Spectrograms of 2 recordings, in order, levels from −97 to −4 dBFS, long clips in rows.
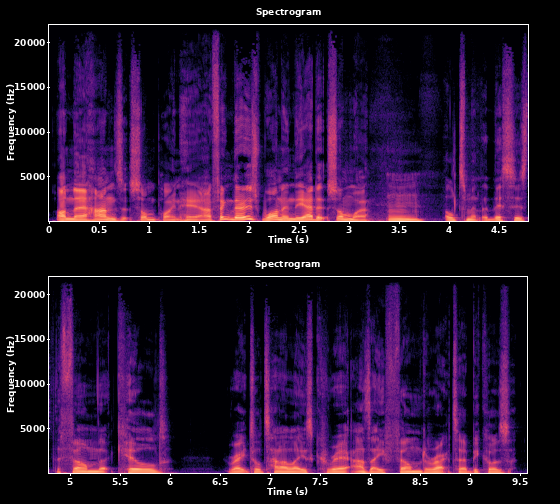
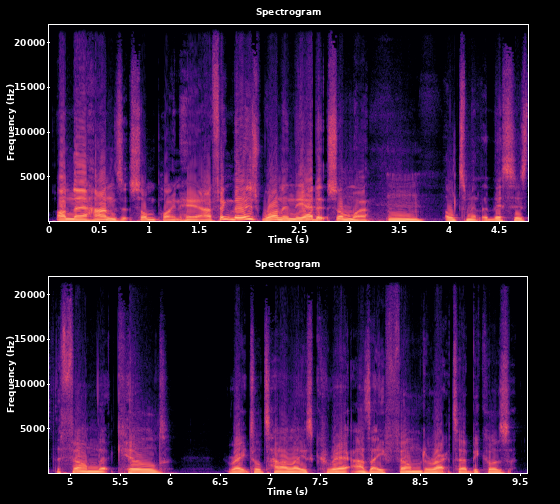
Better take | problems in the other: first | distortion; slight; 10% of the sound clipped

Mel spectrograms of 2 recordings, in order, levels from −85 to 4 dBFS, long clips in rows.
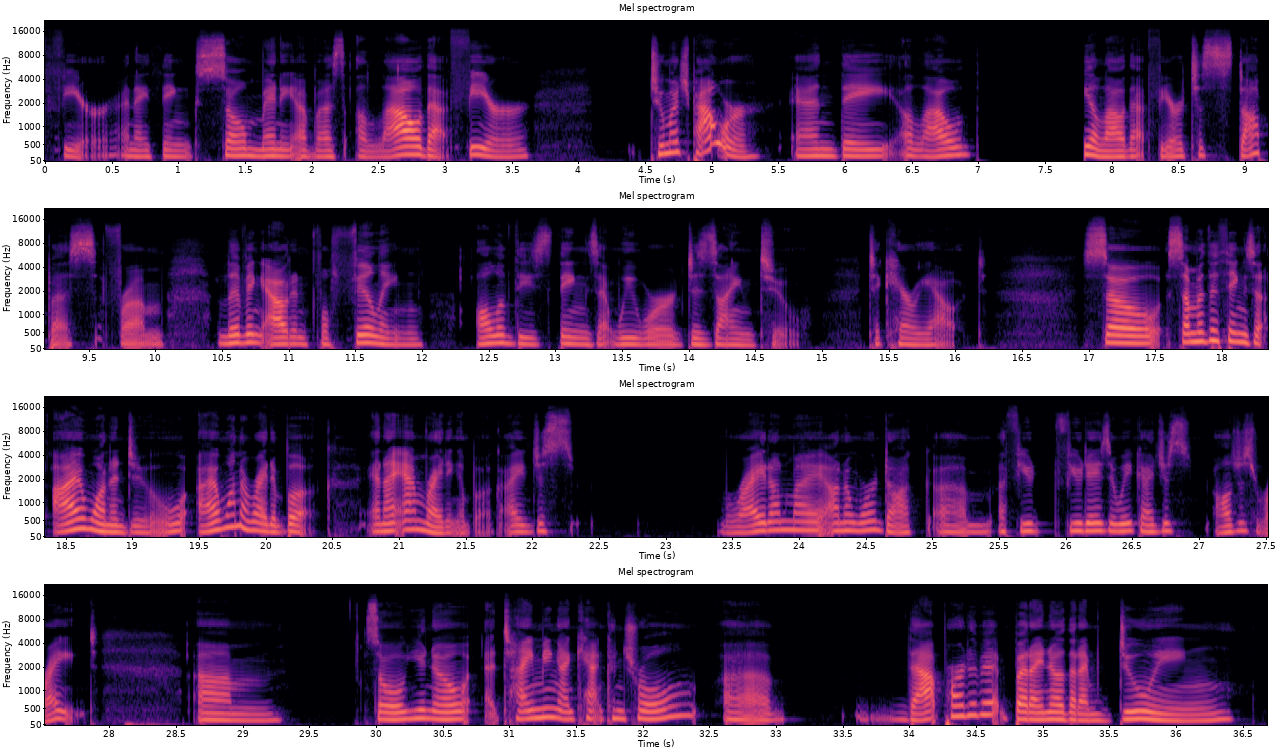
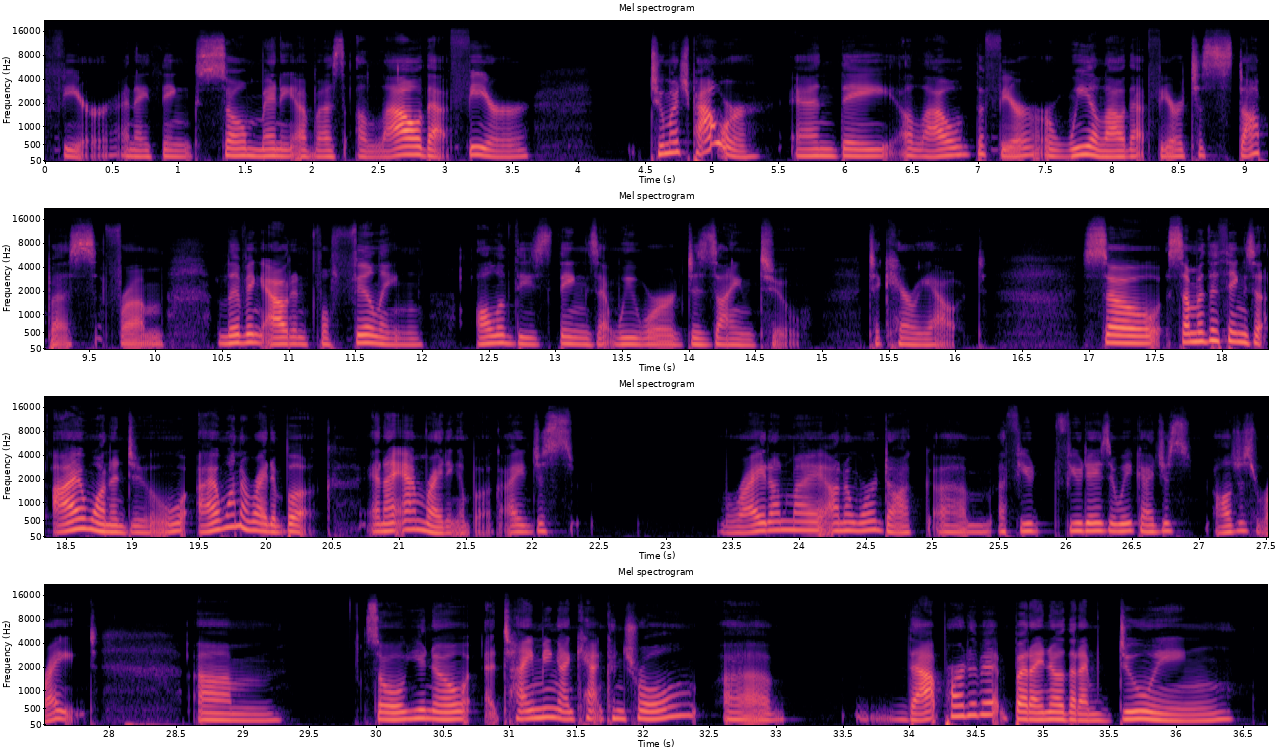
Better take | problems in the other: second | audio cutting out; at 7 s for 1 s

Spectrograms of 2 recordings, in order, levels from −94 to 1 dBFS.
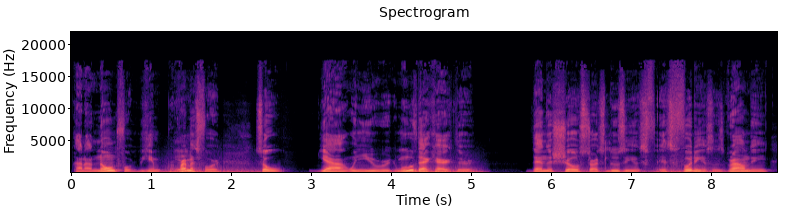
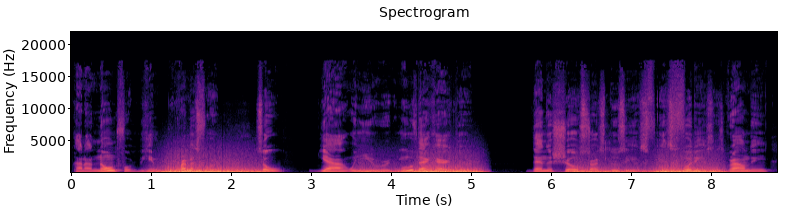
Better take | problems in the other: first | wind noise on the microphone; heavy; from 1 to 2.5 s, from 3.5 to 5 s and from 6.5 to 8 s; 1 dB below the speech; occasional gusts in the first

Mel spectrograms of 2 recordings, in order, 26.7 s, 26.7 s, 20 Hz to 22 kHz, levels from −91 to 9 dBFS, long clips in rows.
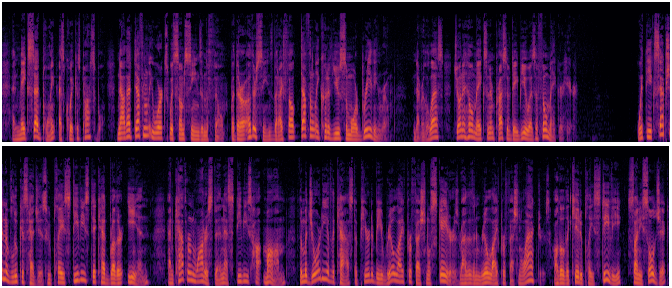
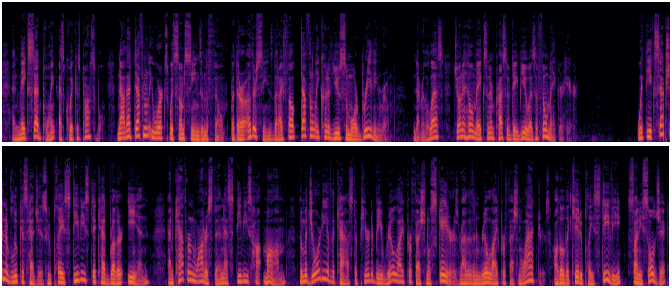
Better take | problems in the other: second | thin; somewhat; fading below 550 Hz

